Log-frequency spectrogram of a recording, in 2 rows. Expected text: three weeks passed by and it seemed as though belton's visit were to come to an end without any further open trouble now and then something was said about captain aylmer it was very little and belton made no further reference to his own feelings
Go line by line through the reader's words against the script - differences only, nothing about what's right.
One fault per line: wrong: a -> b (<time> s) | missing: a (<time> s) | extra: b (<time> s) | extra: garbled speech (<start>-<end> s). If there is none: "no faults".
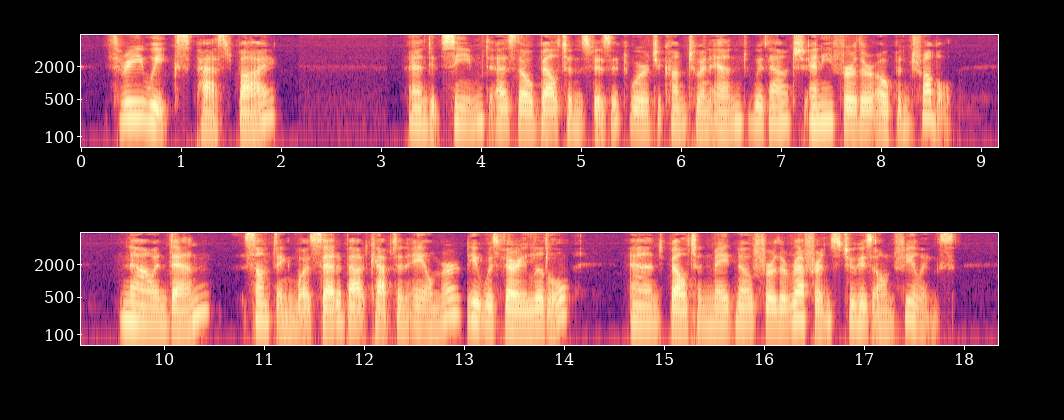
no faults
